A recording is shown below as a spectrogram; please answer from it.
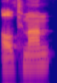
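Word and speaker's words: Ultium: a supply deal where gm would supply the ultimum is how you pronounce it all of them on the gm's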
